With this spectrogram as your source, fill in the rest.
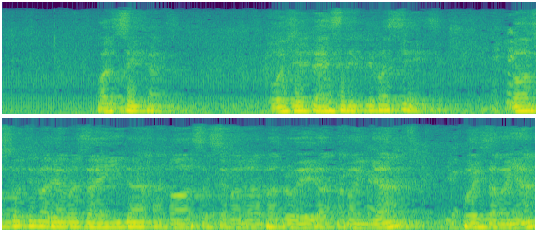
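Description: A man sings through a loudspeaker in an echoing hall.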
